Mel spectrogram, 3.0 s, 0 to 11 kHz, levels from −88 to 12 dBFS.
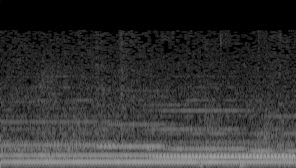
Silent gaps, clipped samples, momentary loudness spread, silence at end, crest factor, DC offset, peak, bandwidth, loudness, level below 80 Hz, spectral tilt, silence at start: none; under 0.1%; 3 LU; 0 s; 10 dB; under 0.1%; -20 dBFS; 6 kHz; -32 LUFS; -48 dBFS; -9.5 dB/octave; 0 s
